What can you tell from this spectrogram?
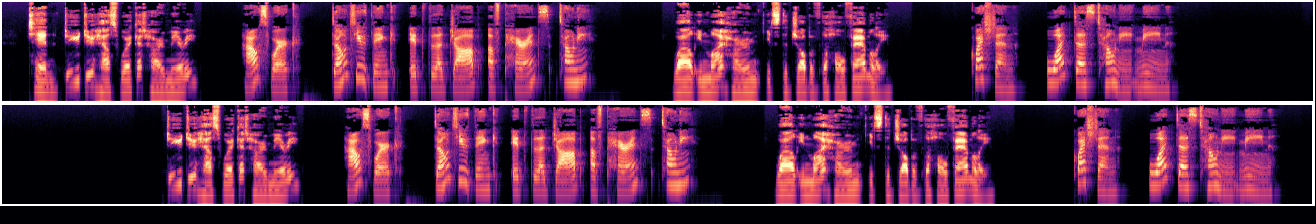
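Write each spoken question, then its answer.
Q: What does Tony mean?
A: Housework is the job of the whole family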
